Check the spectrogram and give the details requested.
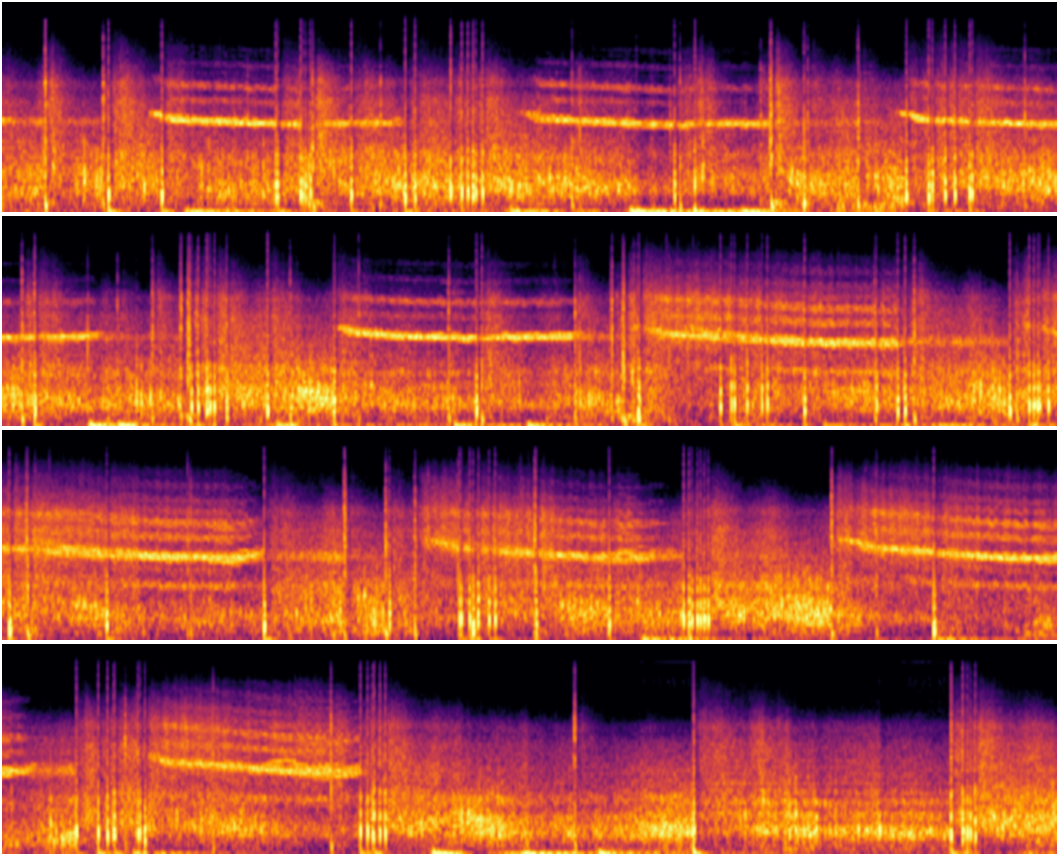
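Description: Fireworks display: a run of pyrotechnic whistles, about a dozen, each lasting about a second and dropping slightly in pitch, roughly one every two seconds, over continuous crackling and sharp bangs of bursting shells. The whistles stop a few seconds before the end while the crackle and bangs go on.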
